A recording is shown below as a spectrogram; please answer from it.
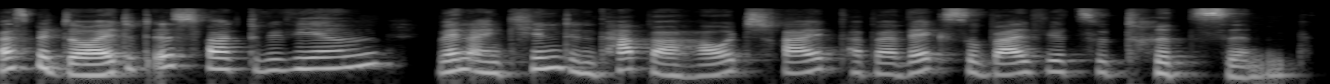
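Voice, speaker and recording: A woman's voice: on the high side, measured pace, warm tone. Woman coaching parents, direct and reassuring. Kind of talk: answering parents' questions.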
